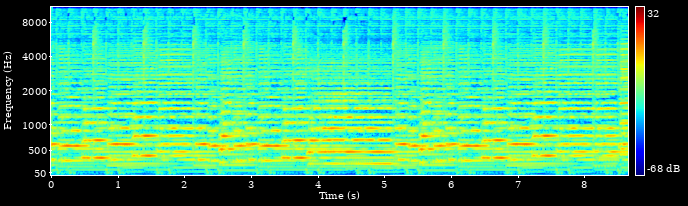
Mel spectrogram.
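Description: Band music from a fanfare-style wind band: the horns and saxophones play a quick running melody over off-beat chords from the baritones and euphoniums, bass notes and a steady drum pattern, in a lively, even rhythm.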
